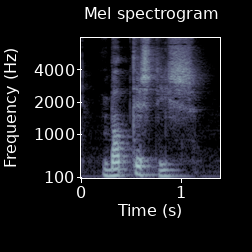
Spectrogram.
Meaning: Baptist
- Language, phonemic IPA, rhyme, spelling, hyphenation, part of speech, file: Dutch, /ˌbɑpˈtɪs.tis/, -ɪstis, baptistisch, bap‧tis‧tisch, adjective, Nl-baptistisch.ogg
